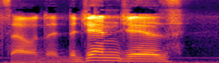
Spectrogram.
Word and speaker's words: djinn: And the D is silent. So the djinn jizz right up in her.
